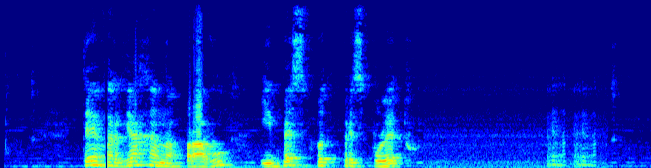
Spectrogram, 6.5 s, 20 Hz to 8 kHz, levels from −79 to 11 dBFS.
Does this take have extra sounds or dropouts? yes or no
yes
